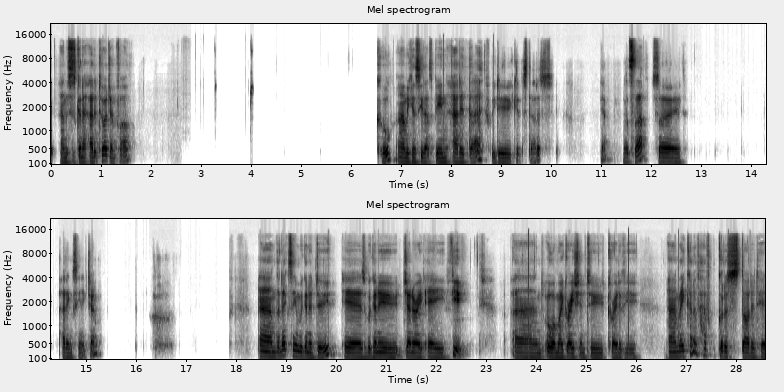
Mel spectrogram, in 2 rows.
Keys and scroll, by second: 4.9-6.2 typing, 8.6-10.4 typing, 11.9-17.3 typing, 22.8 super+Tab.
